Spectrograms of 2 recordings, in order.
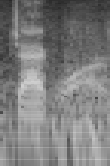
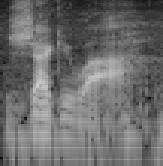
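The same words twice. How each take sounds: First: It is said with an American pronunciation. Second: It is said with a posh British pronunciation. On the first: "in America, we say jaguar, which sounds you know terrible" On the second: "it really makes it sound like a sexy word"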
